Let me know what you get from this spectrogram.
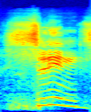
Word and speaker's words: Céline: I heard someone say Celine Dion, but I heard them pronounce it the French way. Céline Dion. – Excuse us, Celine Dion? Céline. Celine Dion? Céline Dion. It is not Celine Dion.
